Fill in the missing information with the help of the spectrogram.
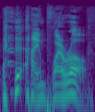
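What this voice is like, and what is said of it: Put-on French accent. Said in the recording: “he would be doing a French accent.”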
